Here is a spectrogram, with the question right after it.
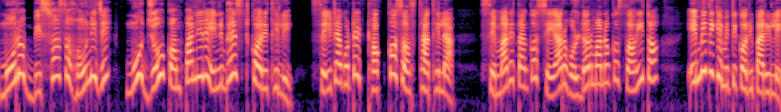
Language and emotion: Odia, angry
